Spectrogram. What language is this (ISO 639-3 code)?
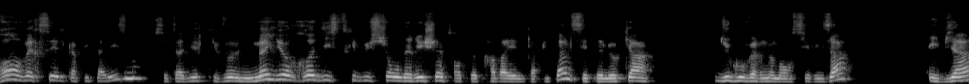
fra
